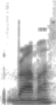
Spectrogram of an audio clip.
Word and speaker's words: Brahma: Brahma has a long a at the end.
